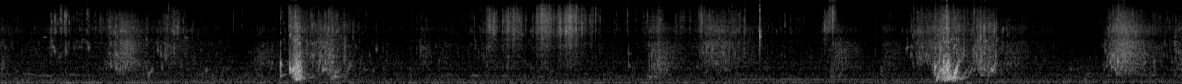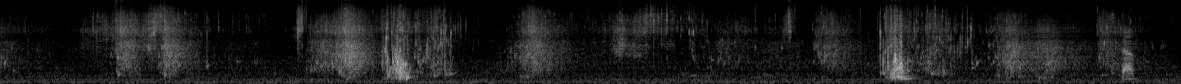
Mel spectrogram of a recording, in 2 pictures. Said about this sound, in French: Écoute les vagues. Quand la vague déferle,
